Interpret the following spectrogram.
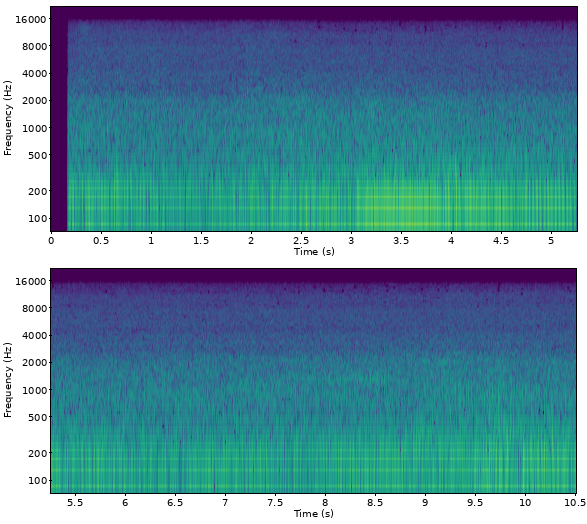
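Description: Road traffic: a motor vehicle's engine hum, loudest about three to five seconds in, over a steady rushing noise.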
